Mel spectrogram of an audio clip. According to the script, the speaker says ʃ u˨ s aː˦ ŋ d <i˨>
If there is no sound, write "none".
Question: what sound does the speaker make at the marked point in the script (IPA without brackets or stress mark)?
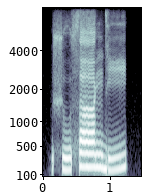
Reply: i˨˦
